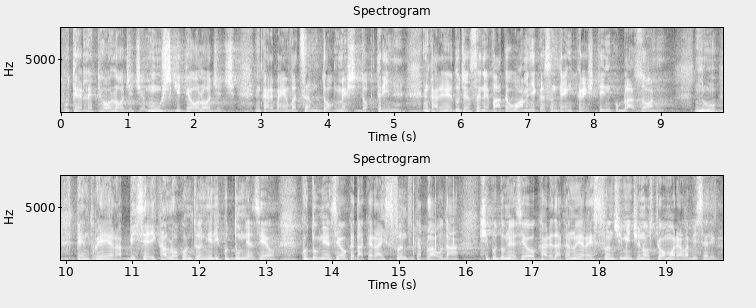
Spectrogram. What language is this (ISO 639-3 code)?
ron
